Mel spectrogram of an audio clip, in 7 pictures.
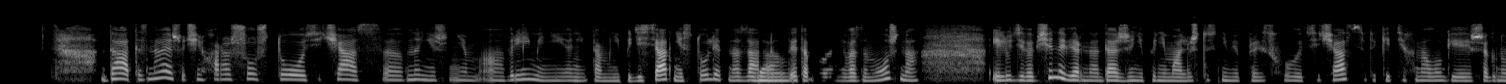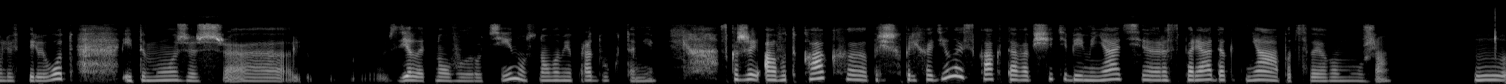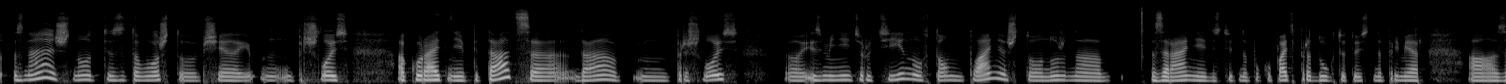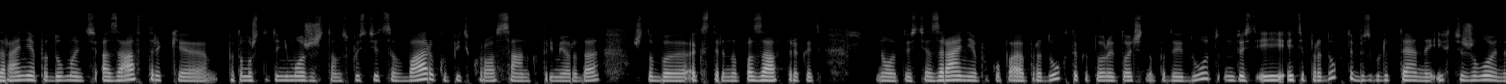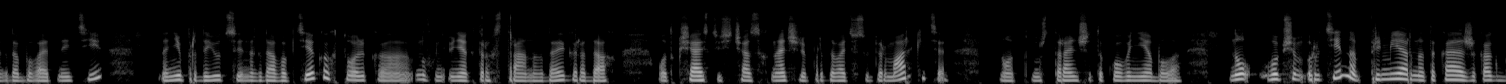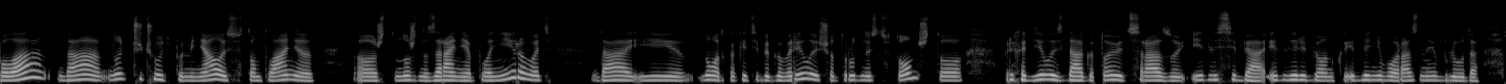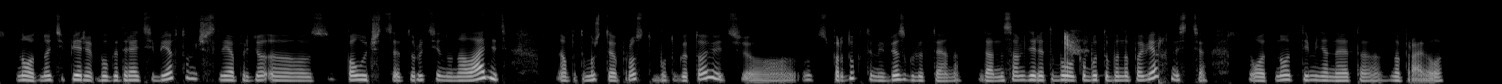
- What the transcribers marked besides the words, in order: tapping; other background noise; lip smack; lip smack
- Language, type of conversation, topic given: Russian, advice, Какое изменение в вашем здоровье потребовало от вас новой рутины?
